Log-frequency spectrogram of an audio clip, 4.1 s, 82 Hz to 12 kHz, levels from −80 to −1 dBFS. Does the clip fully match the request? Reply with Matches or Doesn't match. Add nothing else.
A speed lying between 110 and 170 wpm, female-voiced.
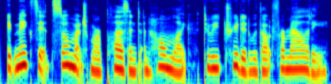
Doesn't match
